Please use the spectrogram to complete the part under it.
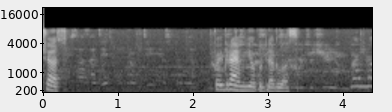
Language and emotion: Russian, neutral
